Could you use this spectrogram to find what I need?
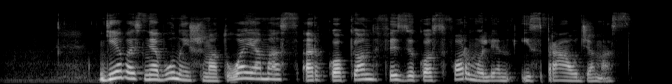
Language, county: Lithuanian, Šiauliai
